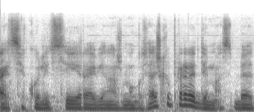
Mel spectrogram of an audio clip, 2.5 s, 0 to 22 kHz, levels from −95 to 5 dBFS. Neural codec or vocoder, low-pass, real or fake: vocoder, 48 kHz, 128 mel bands, Vocos; 14.4 kHz; fake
